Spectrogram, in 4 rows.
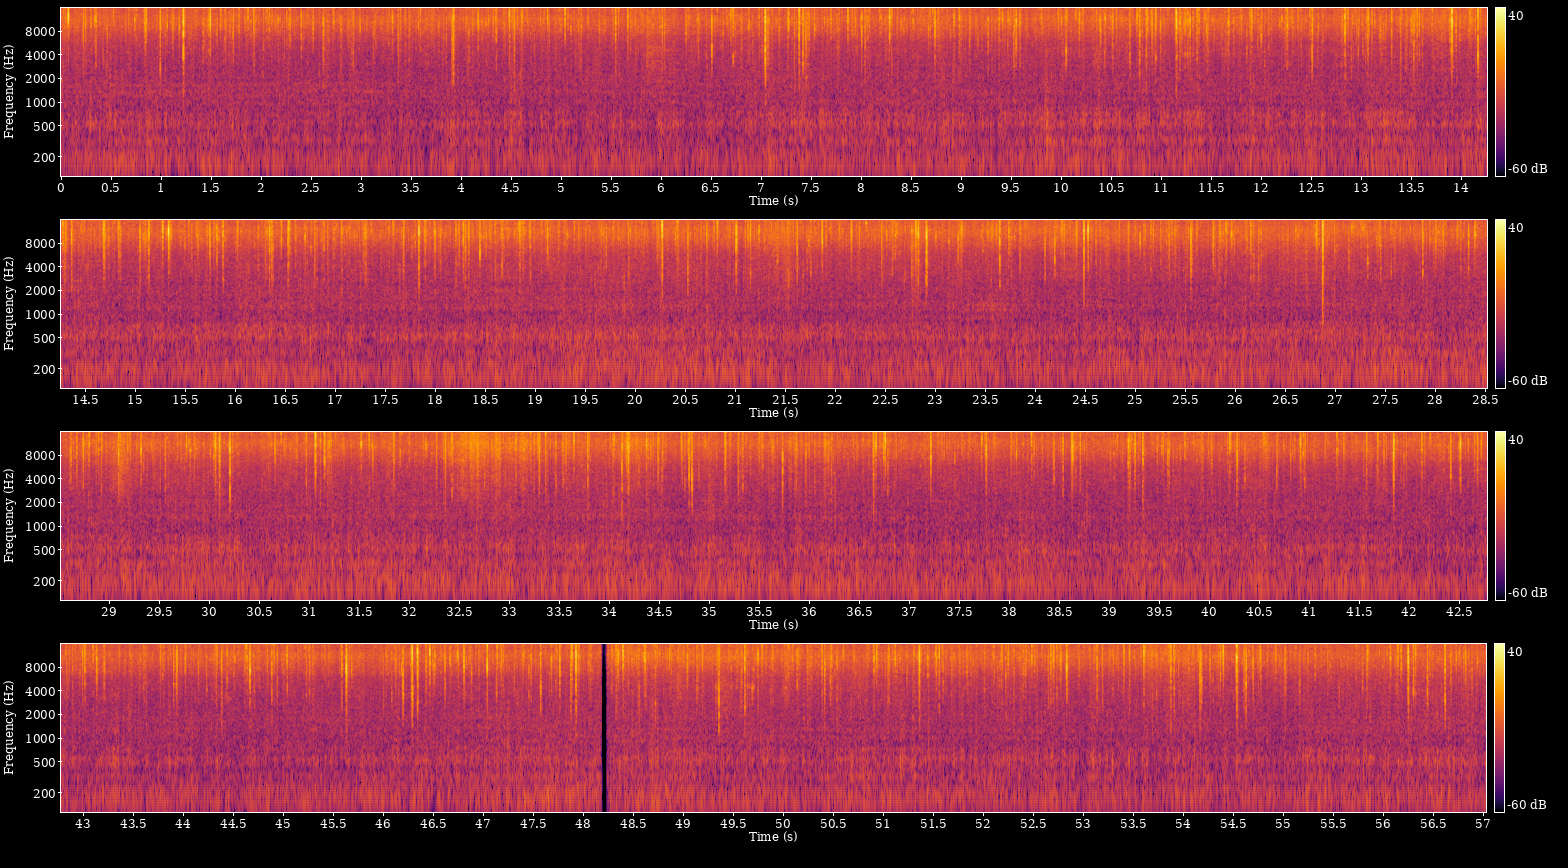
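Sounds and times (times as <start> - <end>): campfire flame rushing: 0.0 - 57.0
fire crackling: 0.0 - 57.0
sharp fire pops: 9.0 - 39.4.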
